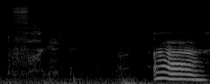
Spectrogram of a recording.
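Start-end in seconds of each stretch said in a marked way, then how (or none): 0.1-0.4 breathless whispered swear; whispered so the ghost won't hear; whispered curse. Real, not acted. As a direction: hiss it under your breath. Tense ghost hunt, whispered curse.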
